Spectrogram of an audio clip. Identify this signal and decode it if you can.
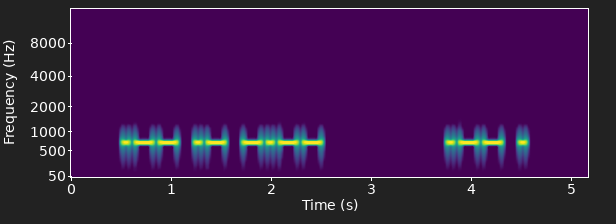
Morse code, heard as a keyed tone, about 21 wpm, 700 Hz. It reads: WAY WE
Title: 3x Word-Spacing - Sentences from Top 200 Words - 20wpm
